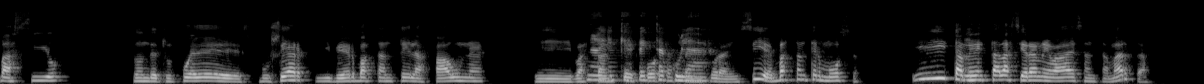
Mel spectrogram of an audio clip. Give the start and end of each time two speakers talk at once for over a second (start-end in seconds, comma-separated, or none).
5.9-7.1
